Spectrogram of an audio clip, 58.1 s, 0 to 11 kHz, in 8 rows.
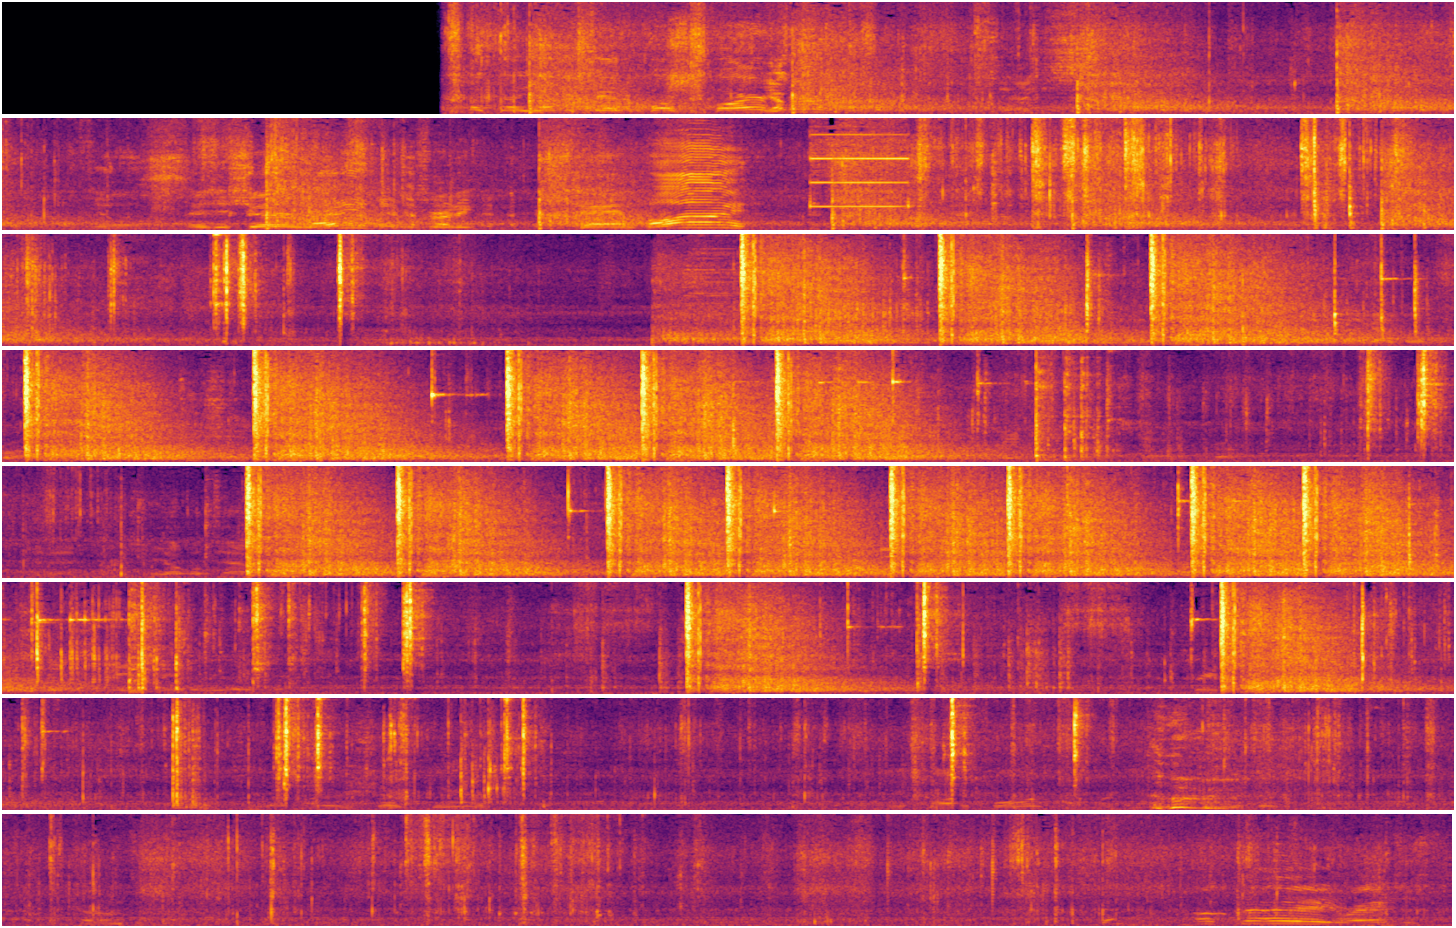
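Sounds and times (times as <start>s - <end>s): footsteps on gravel: 2.2s - 9.0s, 11.7s - 17.7s, 40.7s - 42.4s, 43.2s - 58.0s
pistol shots: 2.5s - 4.6s, 5.3s - 7.7s, 8.5s - 10.6s, 12.6s - 15.4s, 17.8s - 27.2s, 30.2s - 36.6s, 39.7s - 41.3s, 42.3s - 43.7s.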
